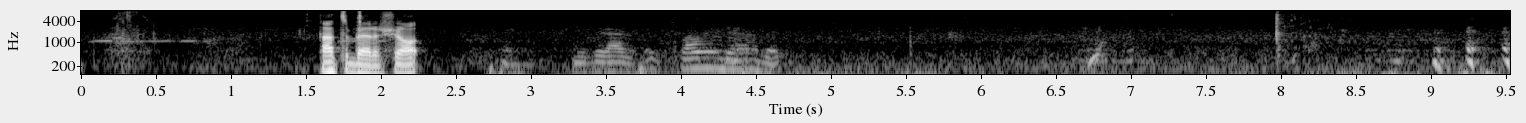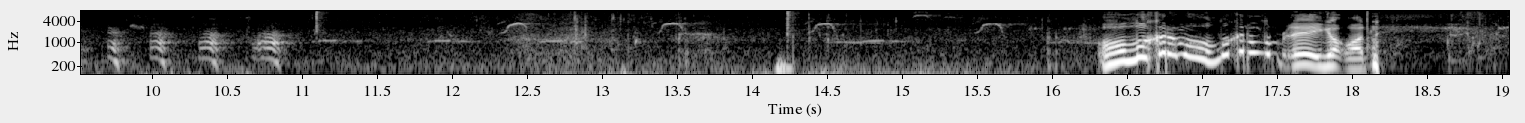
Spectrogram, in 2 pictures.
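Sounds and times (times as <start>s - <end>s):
bird calls: 9.7s - 16.6s, 18.2s - 19.0s
sharp clicks: 14.2s - 14.9s.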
